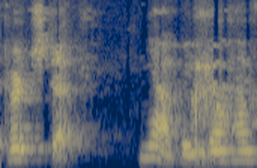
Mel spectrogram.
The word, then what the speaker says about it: Perchta: Perch? is he saying it right? No. Didn't think so. I didn't think so. Perchta. How do you say it? I don't want to say it right off the top of my head. I have to see the spelling. How's it? Perchta.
